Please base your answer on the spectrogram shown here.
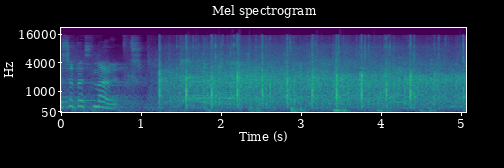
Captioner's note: audience applauding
